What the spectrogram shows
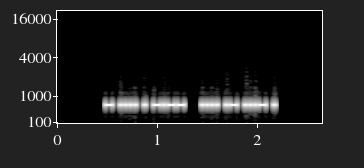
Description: Morse code, heard as a keyed tone, about 64 wpm, 700 Hz. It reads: THEY HAVE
